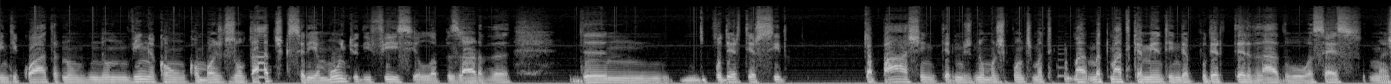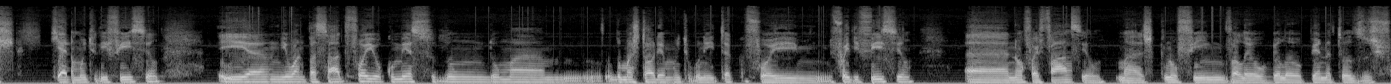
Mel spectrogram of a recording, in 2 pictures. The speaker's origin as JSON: {"language": "Portuguese", "town": "Pesqueira", "region": "Pernambuco", "country": "Brazil", "tie": "born there", "said": "E Pesqueira era só ali com os amigos onde eu nasci"}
